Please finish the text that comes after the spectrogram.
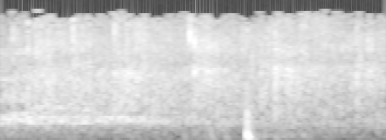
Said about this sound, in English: Give me a hallelujah, amen, clap your hands, whatever you want to do, make some noise.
